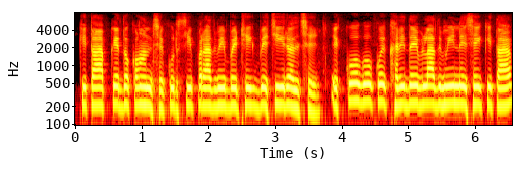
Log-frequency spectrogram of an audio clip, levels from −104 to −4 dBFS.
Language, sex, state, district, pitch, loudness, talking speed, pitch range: Angika, male, Bihar, Bhagalpur, 215 Hz, -20 LUFS, 175 wpm, 210-220 Hz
